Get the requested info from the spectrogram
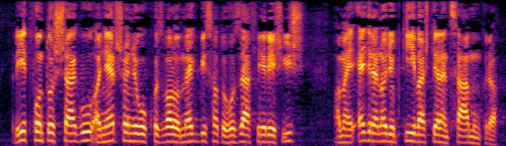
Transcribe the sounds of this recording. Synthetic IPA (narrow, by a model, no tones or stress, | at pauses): leːt̪fo̞nt̪o̞ʃːaːɡuɒ̰ɲɛrʃɒɲːoɡo̞kho̞zʋɒloːmɛɡbiːshɒt̪oːɦo̞zːaːfeːɾeːʃiʃ | ɒmɛjʔɛɟrɛnɒɟo̞bkiɦiːvaːʃt̪jɛlɛnt̪saːmuŋkrɒ̰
